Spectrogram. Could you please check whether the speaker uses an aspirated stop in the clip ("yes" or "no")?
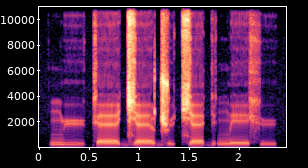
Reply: no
